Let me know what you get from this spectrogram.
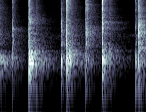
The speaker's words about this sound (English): I don't know what he's clapping about, but I joined him.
